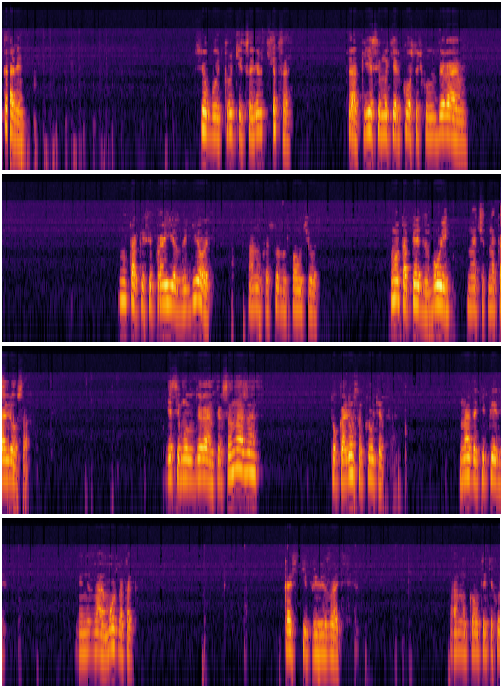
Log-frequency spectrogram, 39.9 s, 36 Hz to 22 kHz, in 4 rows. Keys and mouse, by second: 0.7 ctrl+z, 1.5 ctrl+z, 2.0 ctrl+z, 3.6 KP_3, 5.6 click, 9.2-15.0 drag, 15.6 shift+middle click, 16.6-18.2 drag, 19.1 ctrl+z, 22.0 click, 25.4-27.4 drag, 28.2 ctrl+z, 30.1 middle click, 34.5-35.2 middle drag, 36.0 drag, 36.7-37.5 middle drag, 38.1 shift+click, 39.4-39.9 middle drag.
